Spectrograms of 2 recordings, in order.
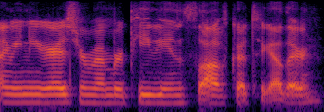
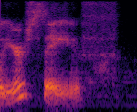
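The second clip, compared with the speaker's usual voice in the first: whispered reassurance; 8 dB quieter than usual. Real, not acted. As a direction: whisper "You're safe." softly to the scared cat. Soothing a scared cat.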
